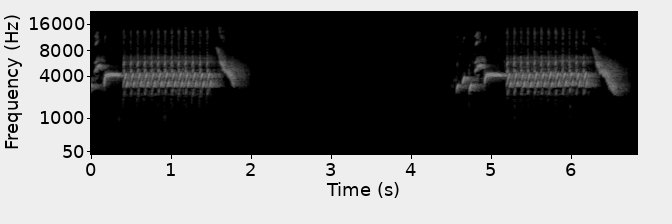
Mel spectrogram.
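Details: European goldfinch song labelled Tadmait, Algeria: two bright twittering phrases, each opening with rising notes into a dense buzzy trill and ending in a sharp downward slur, separated by a long silent pause.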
